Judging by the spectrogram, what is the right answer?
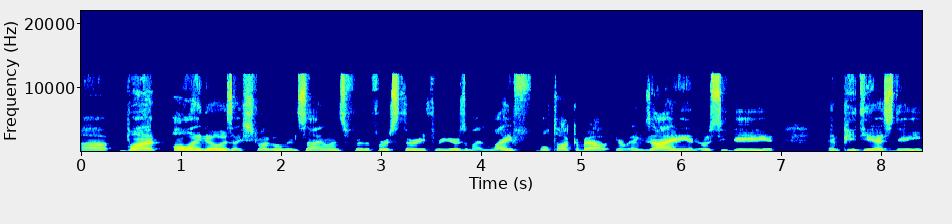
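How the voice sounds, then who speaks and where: In a dry, close sound with no echo and a quiet background, a man with an American accent speaks at a moderate pace and medium pitch, with fairly even intonation. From Massachusetts South Shore (Somerset). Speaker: mental health advocate and podcast host. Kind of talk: casual interview chat.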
